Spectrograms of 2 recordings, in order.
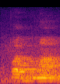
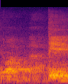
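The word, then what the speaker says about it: পদ্মা: We write Padma, but say Padda.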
